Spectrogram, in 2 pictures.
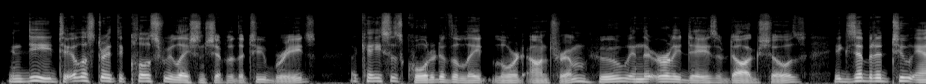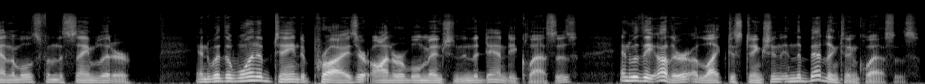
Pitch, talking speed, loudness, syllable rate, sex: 110 Hz, 190 wpm, -19 LUFS, 5.5 syllables/s, male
